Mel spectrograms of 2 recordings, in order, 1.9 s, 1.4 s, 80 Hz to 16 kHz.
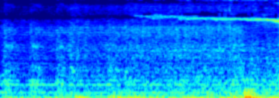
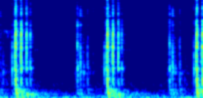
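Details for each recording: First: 1993 Mercedes 190 with the coolant temp gauge still pegged after a new temp sensor: a long uneven cranking rumble with the foot on the gas pedal before it catches and runs rough. Extended crank. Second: 1993 Mercedes 190 idle air control valve, removed from the engine: three short buzzing clicks about 0.6 s apart as it steps and moves as it should.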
